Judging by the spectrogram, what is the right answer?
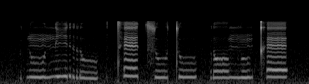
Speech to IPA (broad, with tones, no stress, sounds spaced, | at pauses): ɗ ũ˨ n i˦ r u˨ | tʰ ɛ˦ t͡s u˨ t u˦ | ɾ oː˨ ŋ ɾ ũ˨˦ kʰ ɛ˦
